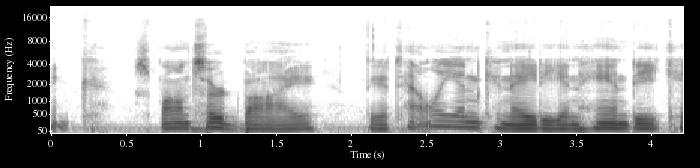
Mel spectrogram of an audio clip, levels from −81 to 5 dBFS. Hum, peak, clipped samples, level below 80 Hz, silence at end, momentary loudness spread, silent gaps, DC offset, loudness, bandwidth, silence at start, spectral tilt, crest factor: none; -8 dBFS; under 0.1%; -46 dBFS; 0 s; 16 LU; none; under 0.1%; -26 LUFS; 14 kHz; 0 s; -7 dB/octave; 16 dB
